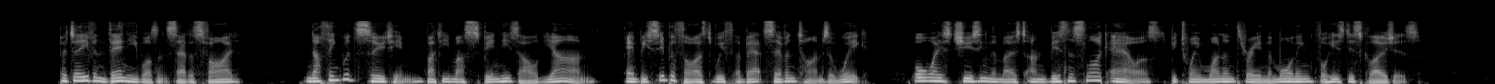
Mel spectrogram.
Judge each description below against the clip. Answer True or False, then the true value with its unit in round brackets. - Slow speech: False (170 wpm)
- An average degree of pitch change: True (4.0 semitones)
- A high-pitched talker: False (125 Hz)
